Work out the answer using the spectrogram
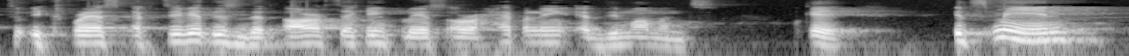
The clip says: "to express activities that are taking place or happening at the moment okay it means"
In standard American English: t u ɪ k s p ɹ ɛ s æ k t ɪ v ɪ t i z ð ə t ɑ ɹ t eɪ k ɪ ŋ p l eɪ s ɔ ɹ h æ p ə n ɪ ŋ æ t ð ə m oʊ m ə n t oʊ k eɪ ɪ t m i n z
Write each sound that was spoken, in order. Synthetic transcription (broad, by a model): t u ɪ k s p ɹ ɛ s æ k t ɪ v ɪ t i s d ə t ɑ ɹ t eɪ k ɪ ŋ p l eɪ s ɔ ɹ h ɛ p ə n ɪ ŋ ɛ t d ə m oʊ m ə n t oʊ k eɪ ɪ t m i n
